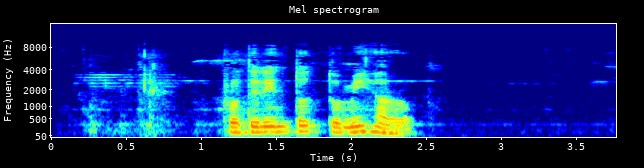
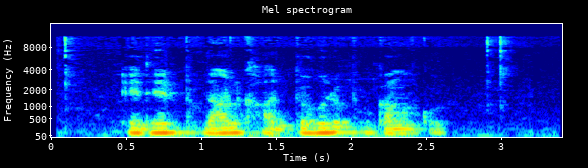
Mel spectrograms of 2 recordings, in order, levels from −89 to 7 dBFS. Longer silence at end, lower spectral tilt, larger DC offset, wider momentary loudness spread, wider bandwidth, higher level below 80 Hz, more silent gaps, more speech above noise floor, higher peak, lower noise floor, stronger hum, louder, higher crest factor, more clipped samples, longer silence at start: first, 1.35 s vs 0.35 s; about the same, -7 dB/octave vs -7.5 dB/octave; neither; about the same, 20 LU vs 18 LU; second, 8.6 kHz vs 11.5 kHz; about the same, -48 dBFS vs -48 dBFS; neither; first, 56 dB vs 21 dB; first, -2 dBFS vs -10 dBFS; first, -73 dBFS vs -44 dBFS; neither; first, -18 LUFS vs -25 LUFS; about the same, 20 dB vs 16 dB; neither; first, 0.25 s vs 0.1 s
